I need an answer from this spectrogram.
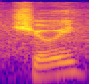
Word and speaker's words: CHUI: Pronounce the name of your company. It's Chewy. Chewy.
